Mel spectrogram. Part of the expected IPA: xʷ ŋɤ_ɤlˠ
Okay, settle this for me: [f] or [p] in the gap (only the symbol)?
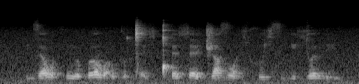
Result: p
